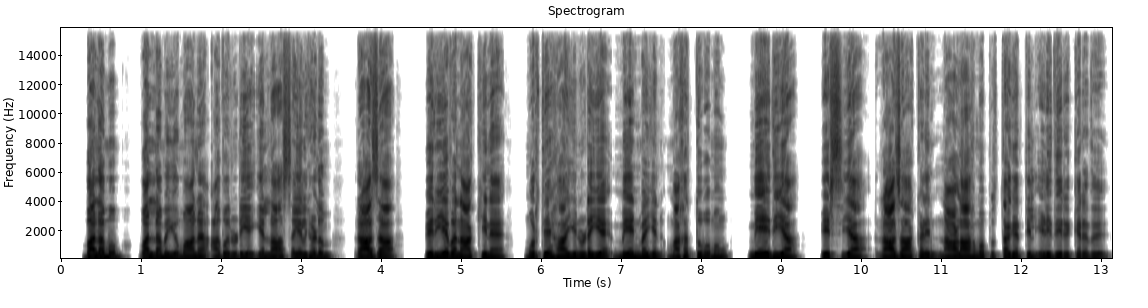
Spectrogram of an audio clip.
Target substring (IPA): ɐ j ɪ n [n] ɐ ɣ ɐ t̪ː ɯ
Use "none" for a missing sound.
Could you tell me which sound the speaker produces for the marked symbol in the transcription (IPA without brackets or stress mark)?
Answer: m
